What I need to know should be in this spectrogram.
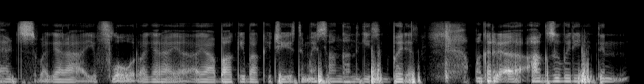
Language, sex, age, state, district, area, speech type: Kashmiri, male, 45-60, Jammu and Kashmir, Srinagar, urban, spontaneous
